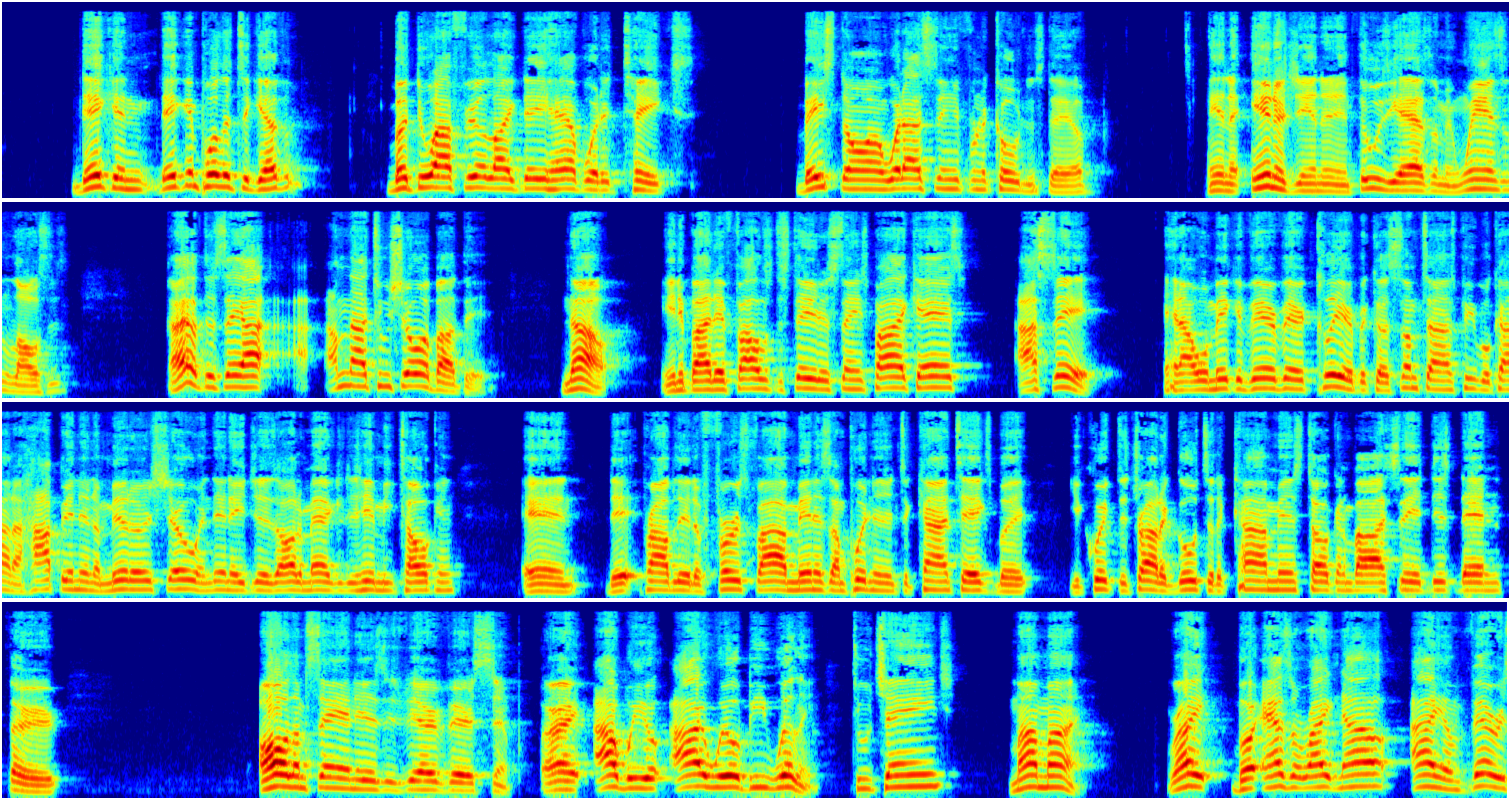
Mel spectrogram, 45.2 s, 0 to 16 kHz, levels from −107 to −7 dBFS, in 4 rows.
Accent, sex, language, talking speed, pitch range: American, male, English, 195 wpm, 155-205 Hz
